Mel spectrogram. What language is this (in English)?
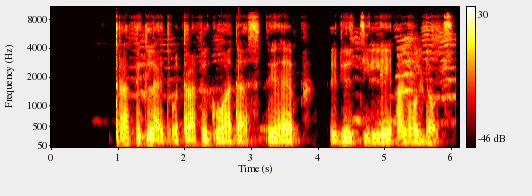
Nigerian Pidgin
